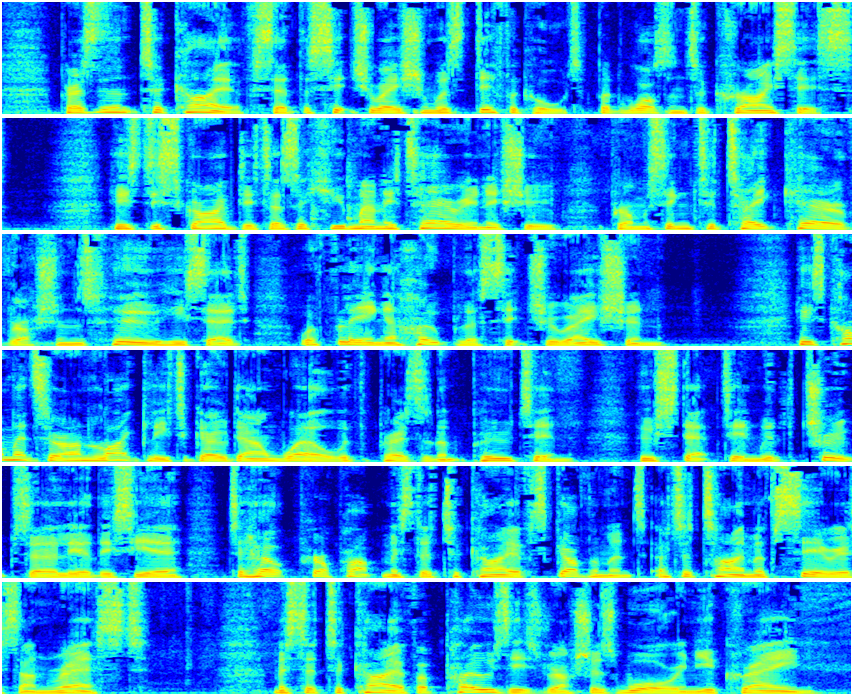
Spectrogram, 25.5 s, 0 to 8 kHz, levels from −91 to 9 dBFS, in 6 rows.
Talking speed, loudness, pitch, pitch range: 165 wpm, -22 LUFS, 125 Hz, 110-145 Hz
